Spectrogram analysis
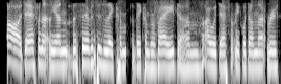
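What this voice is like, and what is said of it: Welsh accent. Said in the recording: “accent. ... I'm Welsh.”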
